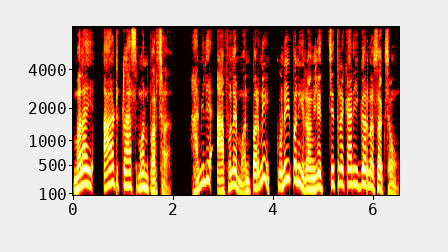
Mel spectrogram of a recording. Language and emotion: Nepali, happy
